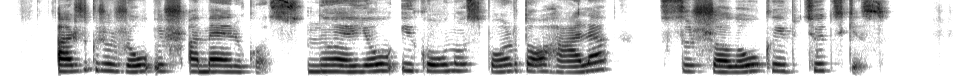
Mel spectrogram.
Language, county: Lithuanian, Kaunas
